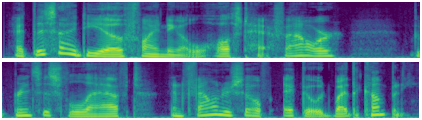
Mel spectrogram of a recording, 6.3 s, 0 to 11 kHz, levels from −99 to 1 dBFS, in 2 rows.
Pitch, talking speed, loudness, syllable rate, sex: 160 Hz, 180 wpm, -18 LUFS, 5.1 syllables/s, male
